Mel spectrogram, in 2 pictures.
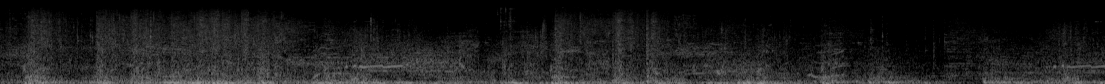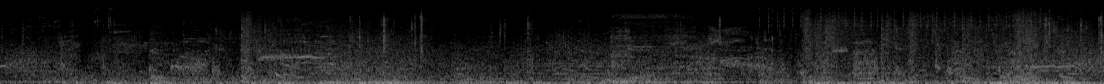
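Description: A blade slashes and clangs against a huge beast's hide.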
